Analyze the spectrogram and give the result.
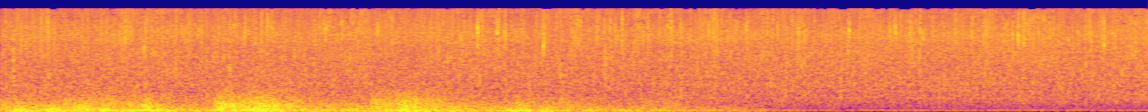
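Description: Steady hiss of rain falls throughout while soft, low rumbles of thunder roll in the first half, fading to just the even patter of rain by the end. No one speaks.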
